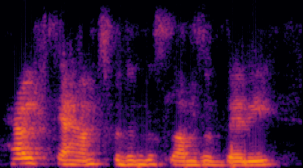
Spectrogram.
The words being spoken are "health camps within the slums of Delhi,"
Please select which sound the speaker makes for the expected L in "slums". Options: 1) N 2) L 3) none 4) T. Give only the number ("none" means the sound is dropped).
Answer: 2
